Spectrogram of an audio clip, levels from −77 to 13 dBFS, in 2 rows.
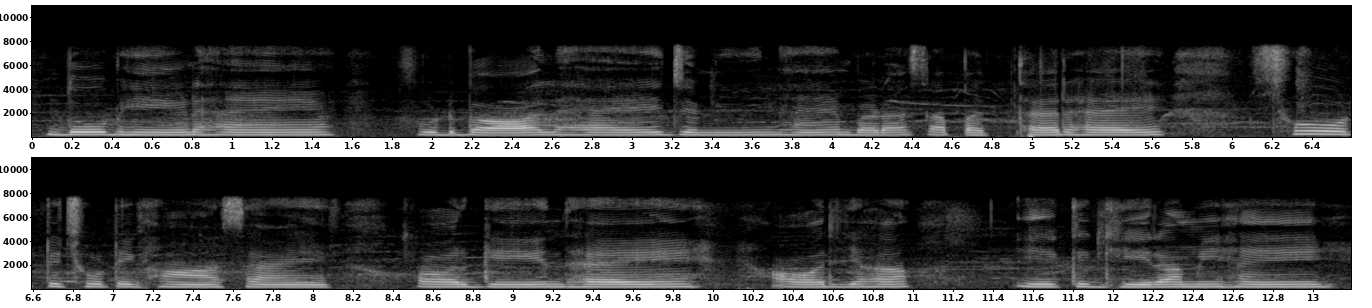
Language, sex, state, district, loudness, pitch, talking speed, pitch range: Hindi, female, Chhattisgarh, Kabirdham, -15 LUFS, 210 Hz, 110 wpm, 200-215 Hz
